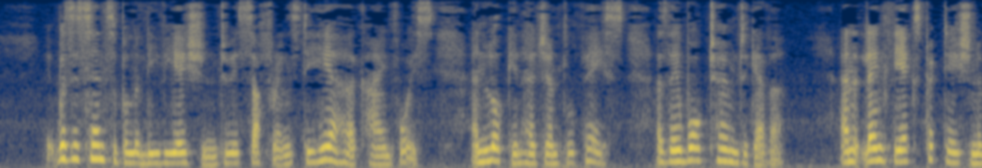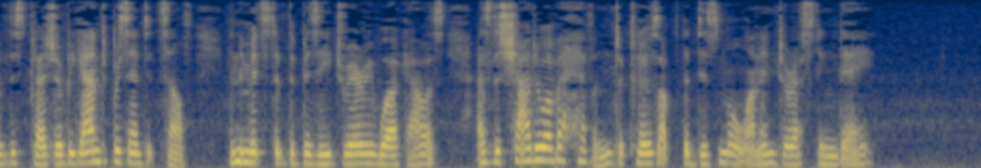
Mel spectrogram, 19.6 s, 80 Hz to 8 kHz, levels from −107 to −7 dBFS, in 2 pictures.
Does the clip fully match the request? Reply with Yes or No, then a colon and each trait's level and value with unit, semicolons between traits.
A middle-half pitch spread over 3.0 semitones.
Yes: average, 3.5 semitones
